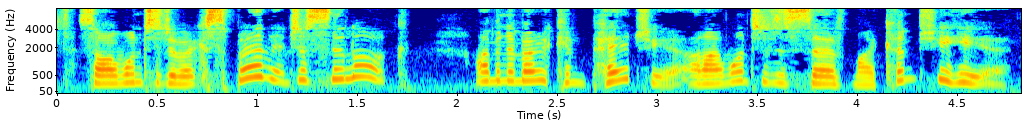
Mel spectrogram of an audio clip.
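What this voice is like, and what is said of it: Distinctive non-American accent. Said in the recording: “I had a very distinctive accent. I don't sound like I'm, you know, from Minnesota or Maryland or Boston”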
